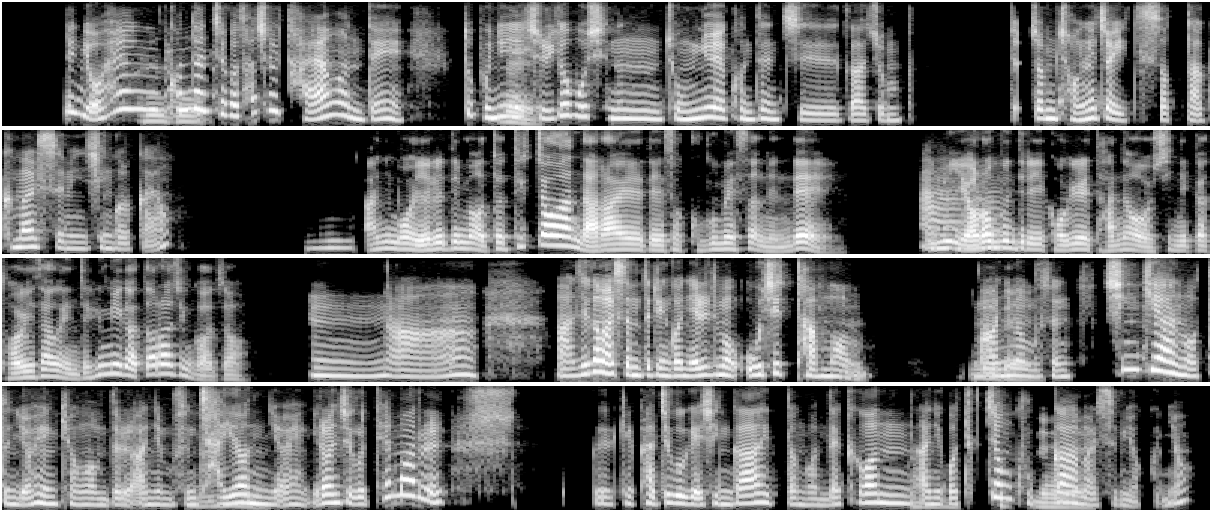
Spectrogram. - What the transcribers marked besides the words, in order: tapping
- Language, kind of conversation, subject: Korean, podcast, 디지털 기기로 인한 산만함을 어떻게 줄이시나요?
